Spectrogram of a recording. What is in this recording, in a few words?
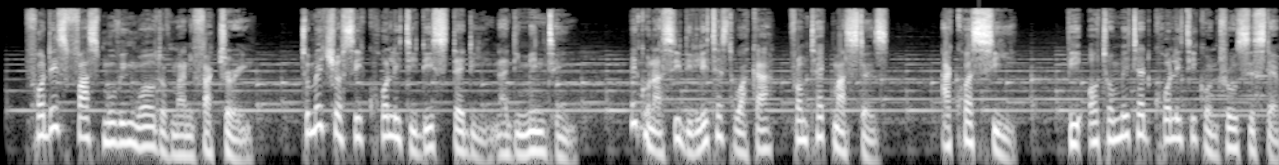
nigerian voice nigerian pidgin english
